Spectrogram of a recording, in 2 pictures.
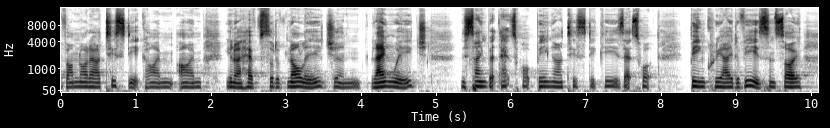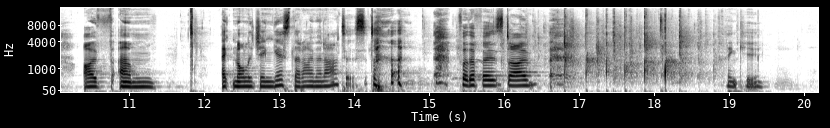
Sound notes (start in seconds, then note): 14.2 laughing; 16.9 audience clapping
